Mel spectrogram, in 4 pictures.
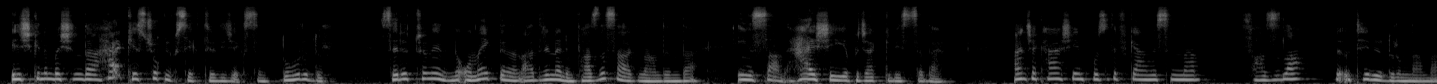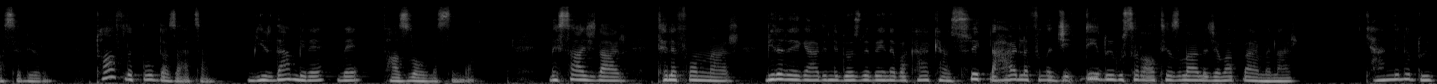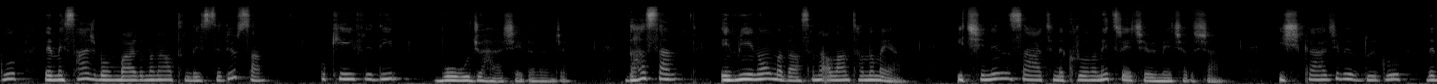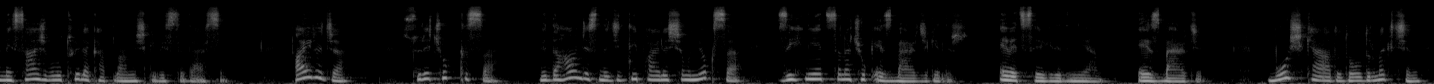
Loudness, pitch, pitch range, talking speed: -34 LUFS, 195 Hz, 155-225 Hz, 115 wpm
